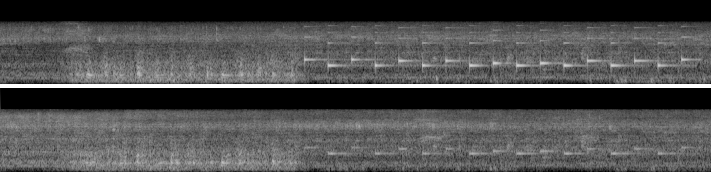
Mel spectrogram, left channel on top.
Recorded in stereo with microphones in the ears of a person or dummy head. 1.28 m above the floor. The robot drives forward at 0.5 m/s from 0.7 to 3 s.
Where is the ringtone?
55° left (ahead or behind), 2 m.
